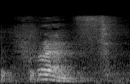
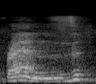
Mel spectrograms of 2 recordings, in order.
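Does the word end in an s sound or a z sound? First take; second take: s sound; z sound. First: The word ends in a voiceless hissing s sound. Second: The word ends in a voiced buzzing z sound. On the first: The speaker calls it wrong. "many people will say friends. It will come out friends because they don't make the voiced sound" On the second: The speaker calls it right. "which gets the Z sound"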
